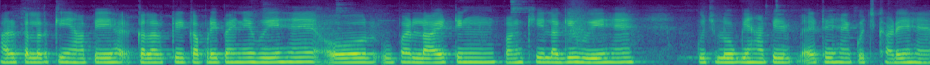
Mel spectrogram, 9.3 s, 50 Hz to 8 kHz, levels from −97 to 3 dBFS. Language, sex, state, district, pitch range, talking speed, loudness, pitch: Hindi, female, Bihar, Patna, 190-200 Hz, 175 wpm, -16 LUFS, 195 Hz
